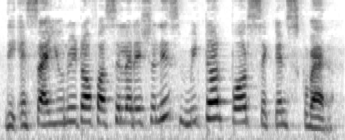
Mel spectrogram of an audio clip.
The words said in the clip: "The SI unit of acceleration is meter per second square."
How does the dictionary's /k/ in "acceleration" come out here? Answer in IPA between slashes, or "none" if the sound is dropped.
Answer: none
